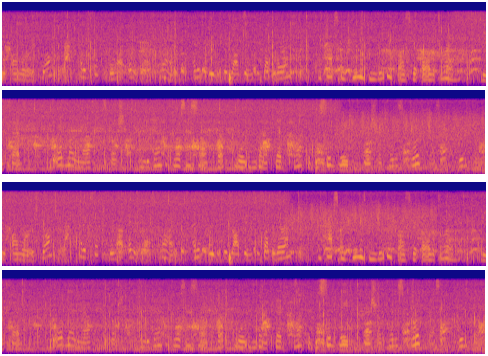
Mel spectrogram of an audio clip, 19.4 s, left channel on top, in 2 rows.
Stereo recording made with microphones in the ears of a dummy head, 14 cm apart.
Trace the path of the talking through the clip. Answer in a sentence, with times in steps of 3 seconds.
You can hear the talking on the right from 0 s, in the centre from 6 s, on the left from 9 s, in the centre from 15 s and on the right from 18 s.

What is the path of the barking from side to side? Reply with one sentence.
You can hear the barking travel towards the right.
